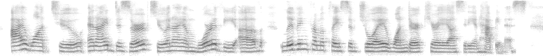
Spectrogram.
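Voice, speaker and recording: A woman with an American accent in an ordinary speaking voice, fairly low in pitch with lively intonation, at a moderate pace with hardly any pauses, against a quiet background. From upstate New York. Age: 40s. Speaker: retreat leader and olive oil business owner. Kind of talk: casual chat.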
